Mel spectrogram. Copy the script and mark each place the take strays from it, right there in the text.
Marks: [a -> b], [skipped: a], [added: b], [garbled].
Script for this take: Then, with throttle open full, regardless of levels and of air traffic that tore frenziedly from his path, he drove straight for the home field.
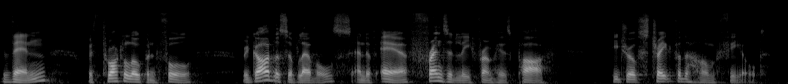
Then, with throttle open full, regardless of levels and of air [skipped: traffic that tore] frenziedly from his path, he drove straight for the home field.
